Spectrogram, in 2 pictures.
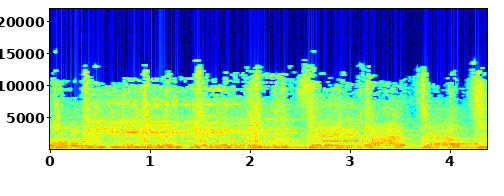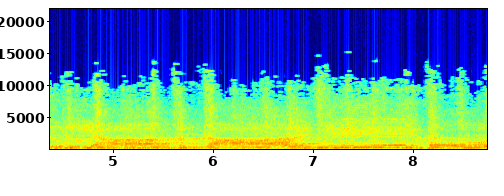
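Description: A large chorus singing a Taiwanese folk song in unison on long held notes, over dozens of yueqin (long-necked moon lutes) strummed together on the beat.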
